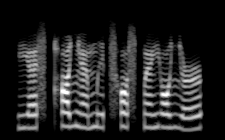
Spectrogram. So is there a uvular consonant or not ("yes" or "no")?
yes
